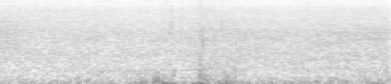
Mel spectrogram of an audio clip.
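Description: Strong outdoor wind in the Newcastle area, Australia, buffets the microphone in a continuous low, rumbling roar with gusty swells.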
